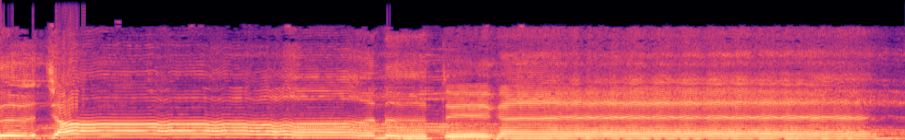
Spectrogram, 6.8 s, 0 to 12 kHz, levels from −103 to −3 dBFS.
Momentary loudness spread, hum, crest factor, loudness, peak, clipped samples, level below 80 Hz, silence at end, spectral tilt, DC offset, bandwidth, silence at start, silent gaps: 3 LU; none; 10 dB; -10 LUFS; 0 dBFS; 0.3%; -54 dBFS; 0 s; -4.5 dB/octave; under 0.1%; 10.5 kHz; 0 s; none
